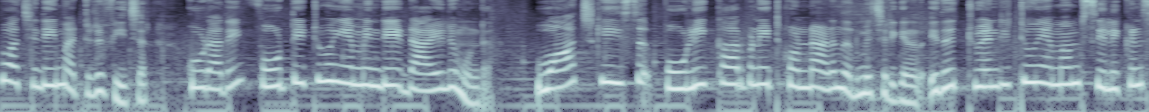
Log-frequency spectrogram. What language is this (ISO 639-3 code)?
mal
